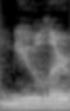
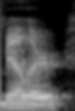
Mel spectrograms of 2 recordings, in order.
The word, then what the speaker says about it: Mueller: It looks like Mueller, but it's pronounced Miller because it's Dutch.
